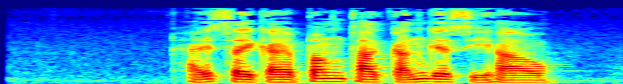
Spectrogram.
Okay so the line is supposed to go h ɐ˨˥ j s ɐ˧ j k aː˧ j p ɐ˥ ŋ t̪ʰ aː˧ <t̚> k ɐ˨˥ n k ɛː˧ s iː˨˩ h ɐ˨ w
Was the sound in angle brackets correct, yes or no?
yes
